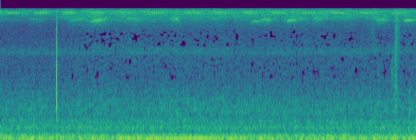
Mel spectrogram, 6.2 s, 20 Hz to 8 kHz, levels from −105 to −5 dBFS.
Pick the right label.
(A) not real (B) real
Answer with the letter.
B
